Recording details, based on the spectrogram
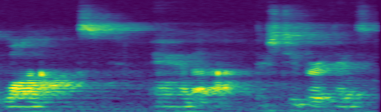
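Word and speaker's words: ϝάναξ: So we know that some people's names originally had what pronounced the W sound in front of it. So the word for king usually is written onox, but it was known as wanox.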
